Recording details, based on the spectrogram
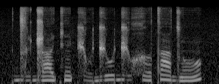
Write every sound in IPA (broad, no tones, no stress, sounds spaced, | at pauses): d͡z i̤ ɖ͡ʐ aː c ĩ t͡ʃ o̤ d͡ʒ uː d͡ʒ ṳ x ɤ t aː d͡z õ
